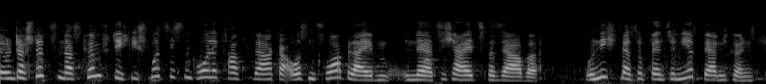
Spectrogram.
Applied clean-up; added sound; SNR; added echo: neural separator model SepFormer DNS4.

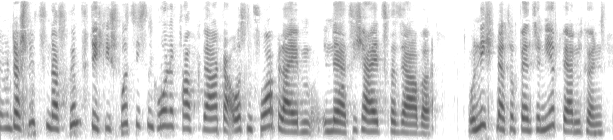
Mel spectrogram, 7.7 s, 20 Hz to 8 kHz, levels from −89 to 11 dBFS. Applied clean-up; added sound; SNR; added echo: neural mask model DeepFilterNet 3.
